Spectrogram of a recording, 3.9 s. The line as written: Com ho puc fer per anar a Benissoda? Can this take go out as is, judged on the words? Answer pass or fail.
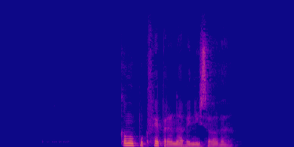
pass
